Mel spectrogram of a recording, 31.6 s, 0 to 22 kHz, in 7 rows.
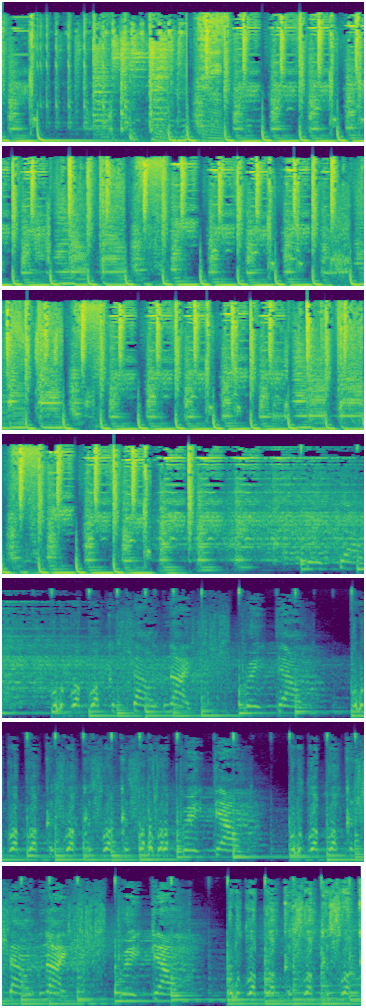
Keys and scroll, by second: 5.7 ctrl+z, 9.4 F3, 20.5 F3, 20.8 Escape.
